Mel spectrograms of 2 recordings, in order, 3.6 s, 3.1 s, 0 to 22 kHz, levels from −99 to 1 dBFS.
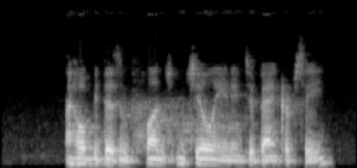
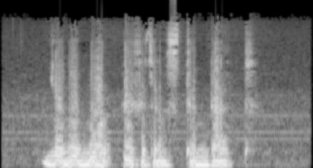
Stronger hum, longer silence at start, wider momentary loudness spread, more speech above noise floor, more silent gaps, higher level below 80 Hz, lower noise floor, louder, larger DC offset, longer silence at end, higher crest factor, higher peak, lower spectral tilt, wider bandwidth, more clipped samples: neither; first, 0.65 s vs 0.4 s; second, 7 LU vs 12 LU; first, 50 dB vs 27 dB; neither; second, -58 dBFS vs -22 dBFS; first, -67 dBFS vs -35 dBFS; second, -18 LUFS vs -9 LUFS; neither; second, 0.25 s vs 0.55 s; first, 16 dB vs 10 dB; about the same, -2 dBFS vs 0 dBFS; first, -10.5 dB/octave vs -5 dB/octave; second, 6 kHz vs 14.5 kHz; neither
